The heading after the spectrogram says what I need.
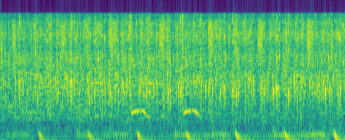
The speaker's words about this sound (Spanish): Gracias a todos. Aplausos, por favor, aplausos a eso. Gracias, muy amable.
